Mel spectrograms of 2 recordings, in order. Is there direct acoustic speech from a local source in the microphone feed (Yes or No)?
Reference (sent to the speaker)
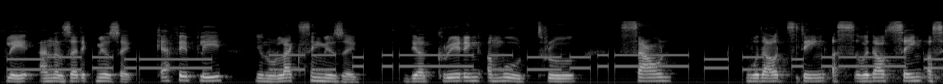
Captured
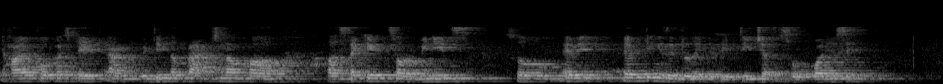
Yes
